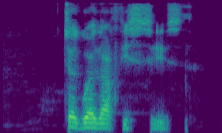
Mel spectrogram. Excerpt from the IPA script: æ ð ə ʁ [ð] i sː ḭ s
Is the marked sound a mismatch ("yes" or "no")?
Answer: yes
